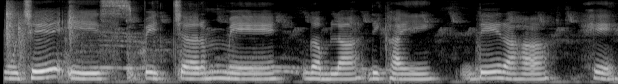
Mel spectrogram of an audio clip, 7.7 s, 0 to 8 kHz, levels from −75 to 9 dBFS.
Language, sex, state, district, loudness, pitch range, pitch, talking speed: Hindi, female, Madhya Pradesh, Dhar, -14 LUFS, 190-215 Hz, 200 Hz, 70 wpm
